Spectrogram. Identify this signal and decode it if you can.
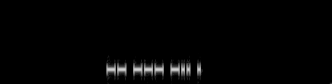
Morse code, heard as a keyed tone, about 43 wpm, 700 Hz. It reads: MODE
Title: Four Letter Words - 45wpm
